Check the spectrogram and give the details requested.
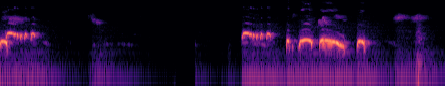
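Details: Spotted dove lure recording in the ngalas style: a quavering higher phrase, a long silence, then a trilled phrase leading into several deep arched coos with a final short note.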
